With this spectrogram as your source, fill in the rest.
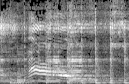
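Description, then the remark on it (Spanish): A long, drawn-out cat meow rises in pitch and then slowly slides down, fairly loud over a steady musical backing of a song, with short plucky accents around it. “el gato que vive en el tejado.”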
